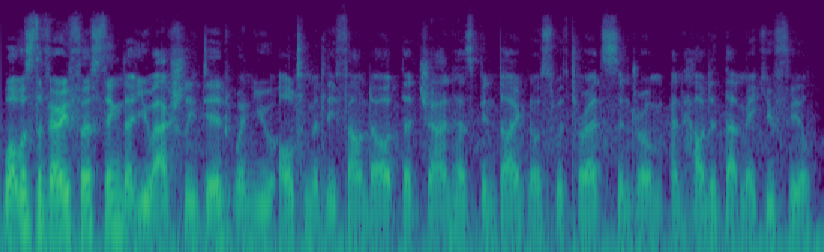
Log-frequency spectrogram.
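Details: Adult male speaker; no disorder.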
